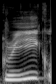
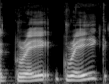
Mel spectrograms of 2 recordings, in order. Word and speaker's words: Greig: Ja, dann ähm, 1804 lernt sie also ihren ersten Ehemann kennen, einen Leutnant äh, Samuel Greig oder Greig. Ich habe beide Aussprachen, also da wird Greig geschrieben.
